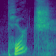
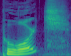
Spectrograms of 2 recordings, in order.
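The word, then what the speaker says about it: Poarch: Uh the name of the artist, Bella Porch, I think that's how you say it. Porch. It's got an A in there, so it's longer.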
